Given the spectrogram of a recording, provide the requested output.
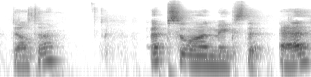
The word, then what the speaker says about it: epsilon: So this makes the sound eh, as in get, G-E-T, get, like that kind of sound. Epsilon, and the word we're going to use for this is ethnos.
